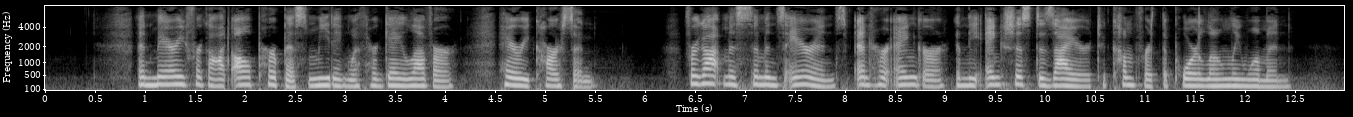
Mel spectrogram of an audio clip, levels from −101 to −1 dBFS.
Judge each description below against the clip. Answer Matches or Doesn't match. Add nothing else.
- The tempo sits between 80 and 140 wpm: Matches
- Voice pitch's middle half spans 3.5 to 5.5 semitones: Doesn't match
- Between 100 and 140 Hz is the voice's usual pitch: Doesn't match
